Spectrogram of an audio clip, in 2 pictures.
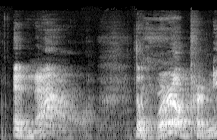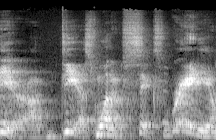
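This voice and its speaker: A man in a put-on character voice, very slow pace, slight echo. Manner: smooth, announcer-like.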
